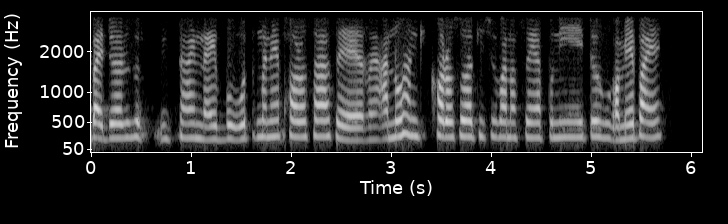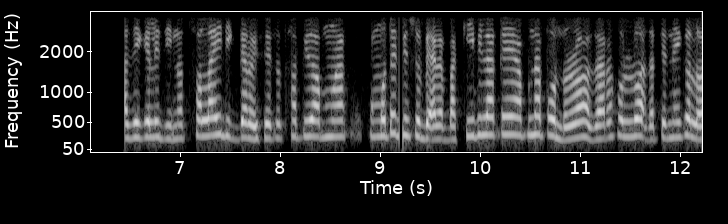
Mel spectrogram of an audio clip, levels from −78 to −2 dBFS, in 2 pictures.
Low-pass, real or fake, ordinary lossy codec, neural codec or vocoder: 3.6 kHz; real; none; none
